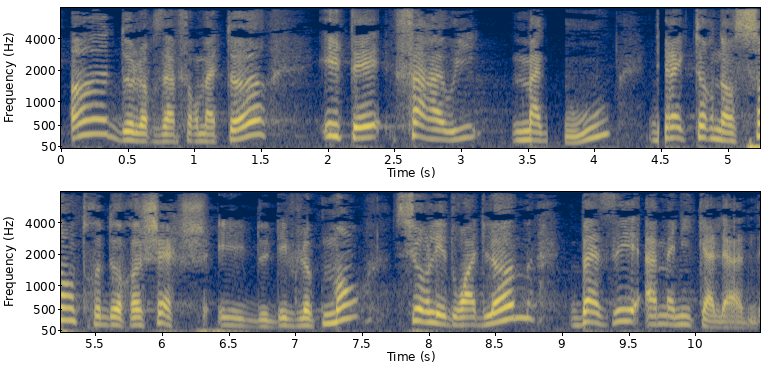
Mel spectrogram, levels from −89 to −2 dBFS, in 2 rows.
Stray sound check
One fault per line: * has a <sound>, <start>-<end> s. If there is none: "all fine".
* has a dropout, 3.6-3.8 s
* has a dropout, 4.5-4.5 s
